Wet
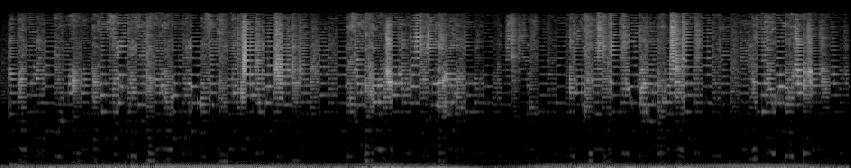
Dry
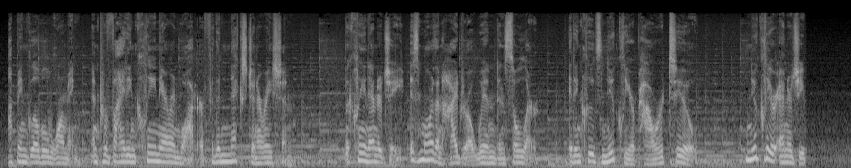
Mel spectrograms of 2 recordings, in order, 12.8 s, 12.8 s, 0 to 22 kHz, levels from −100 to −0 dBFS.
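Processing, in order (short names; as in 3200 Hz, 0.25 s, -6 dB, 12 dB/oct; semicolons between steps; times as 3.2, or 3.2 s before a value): inverse Chebyshev band-stop 110–1100 Hz, stop band 50 dB; 1.86–2.42 negative-ratio compressor -47 dBFS, ratio -0.5; 6.65–8.17 dip -14 dB, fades 0.31 s; feedback echo 0.182 s, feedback 52%, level -9 dB; stepped resonator 7.3 Hz 180–890 Hz; gain +13.5 dB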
